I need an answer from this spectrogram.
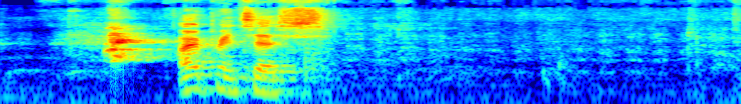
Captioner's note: dog barks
